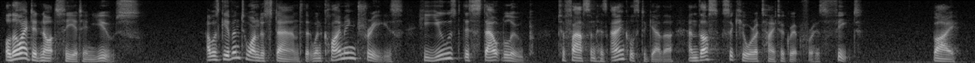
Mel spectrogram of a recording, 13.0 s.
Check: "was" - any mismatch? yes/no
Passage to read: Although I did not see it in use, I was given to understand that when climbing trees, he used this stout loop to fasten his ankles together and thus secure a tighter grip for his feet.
no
